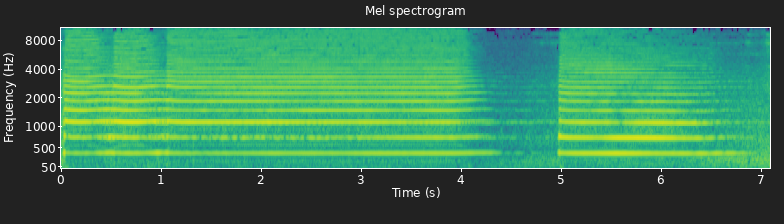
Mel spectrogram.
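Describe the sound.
A train sounds its horn as it departs a station: a loud, sustained, steady-pitched blast lasting about four seconds, a brief gap, then a second long blast.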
